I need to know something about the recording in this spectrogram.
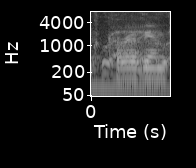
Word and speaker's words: Caribbean: Caribbean, not Caribbean. Well, I know that the movies we pronounce them Caribbean, but like You have to speak the islands are called the Caribbean Islands.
